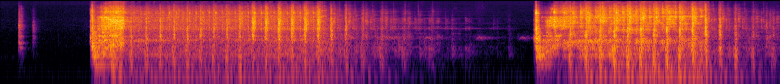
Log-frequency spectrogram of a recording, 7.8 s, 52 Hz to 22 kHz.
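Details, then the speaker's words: 25-year-old Craftsman LT1000 riding mower with a flooded cylinder, choke off, brake on: two bursts of quick, even cranking with the spark plug removed and no firing, the second spinning faster as gas is cleared. "And I'm going to leave the choke off just because there's gas in the carburetor already. And uh we'll crank it without the spark plug once."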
